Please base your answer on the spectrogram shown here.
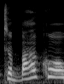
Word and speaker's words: tobacco: You say ba, not bay. Some people may find it a bit stylish saying tobacco, but it's just like somebody saying man instead of man.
